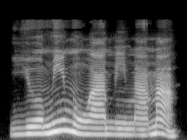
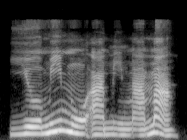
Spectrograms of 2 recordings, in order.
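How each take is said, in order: Both takes have the same delivery.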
